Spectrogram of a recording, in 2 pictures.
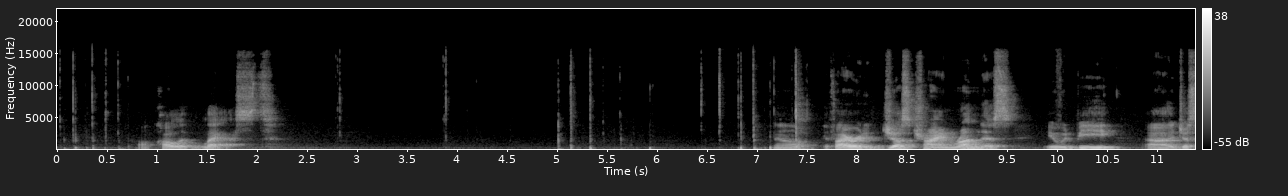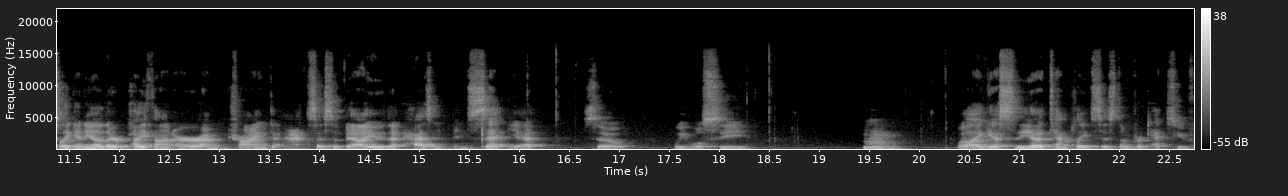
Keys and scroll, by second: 0.0-1.1 typing, 5.3 shift+space, 5.5 shift+], 6.5 shift+Escape, 6.7-7.7 typing, 16.4 super+r, 18.5 super+r, 19.9 super+r.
